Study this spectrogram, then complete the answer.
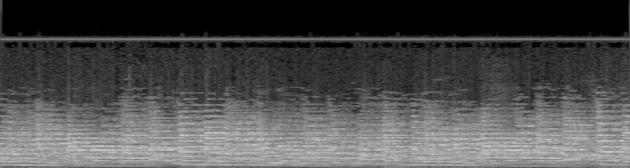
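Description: Church bells chiming during a Christmas drama, a dense, steady wash of ringing bell tones sounding loud and continuous throughout, with no voices.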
